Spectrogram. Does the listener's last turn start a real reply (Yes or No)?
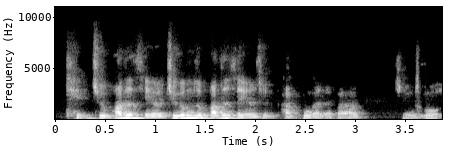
Yes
